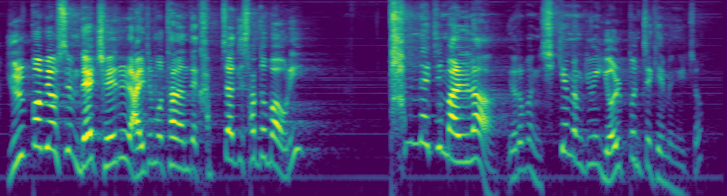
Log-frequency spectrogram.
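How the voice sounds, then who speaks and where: Using a raised, projected voice, a man speaks at an extremely high pitch, with very wide pitch swings and big swings in loudness. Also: fairly quick pace. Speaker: pastor. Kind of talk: sermon. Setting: church. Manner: conversational, frequent rhetorical questions to congregation.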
